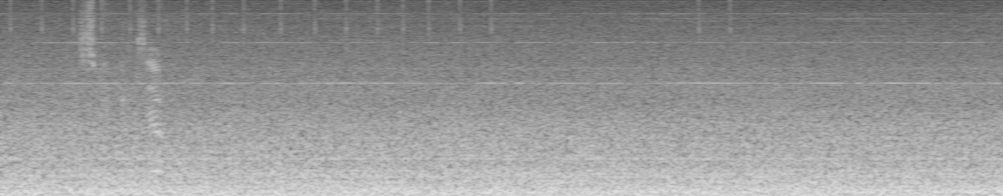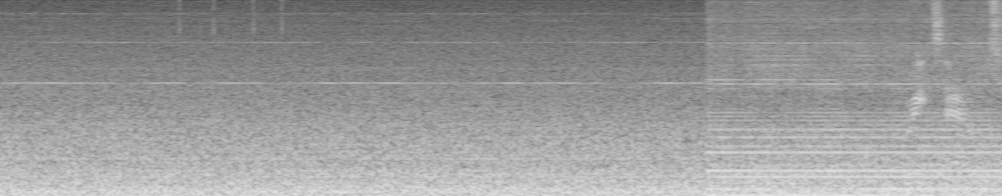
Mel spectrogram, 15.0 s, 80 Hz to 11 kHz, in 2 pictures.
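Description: Steady whining drone of Embraer E175 jet engines in a flight simulator, continuous and even throughout, with faint clicks and a brief change in tone near the end.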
